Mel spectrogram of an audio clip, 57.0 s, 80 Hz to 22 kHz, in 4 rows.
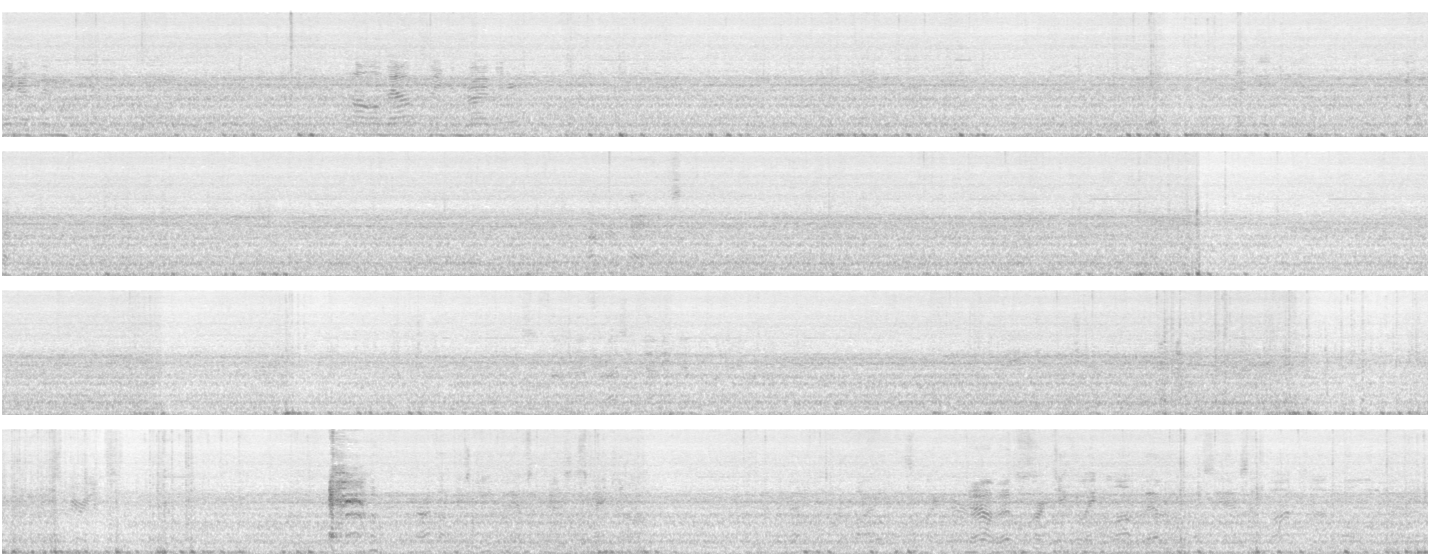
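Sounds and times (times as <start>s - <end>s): off-road vehicle rumble inside cabin: 0.0s - 57.0s.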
